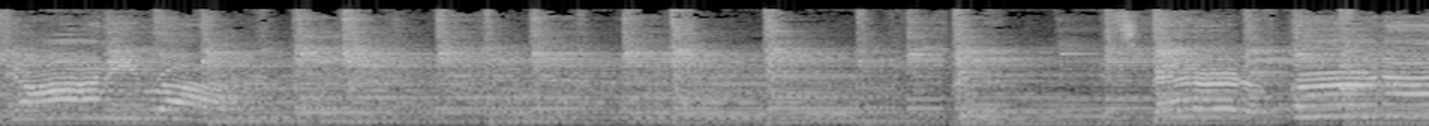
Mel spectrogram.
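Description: Instrumental break of a folk-rock song: strummed acoustic guitar chords under a harmonica melody, whose notes bend near the start and again about six seconds in.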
